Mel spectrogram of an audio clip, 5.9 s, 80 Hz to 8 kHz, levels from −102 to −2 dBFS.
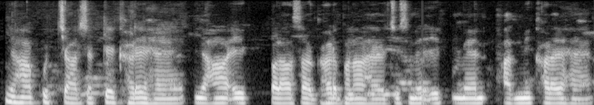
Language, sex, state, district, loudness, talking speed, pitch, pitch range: Hindi, male, Bihar, Kishanganj, -16 LUFS, 190 wpm, 140 Hz, 135-145 Hz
